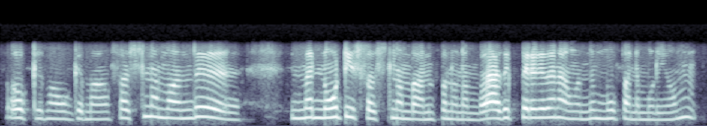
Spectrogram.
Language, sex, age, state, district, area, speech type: Tamil, female, 18-30, Tamil Nadu, Vellore, urban, conversation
